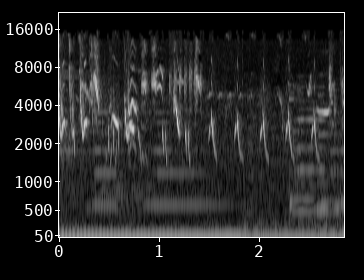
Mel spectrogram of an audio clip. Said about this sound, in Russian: И соловей стал петь дубу. И пение его напоминало журчание воды, льющейся из серебряного кувшина.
